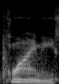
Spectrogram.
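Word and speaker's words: Pliny: do I say it my grandfather's middle name was p l i n y and he pronounced it plyy so that's why I'm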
